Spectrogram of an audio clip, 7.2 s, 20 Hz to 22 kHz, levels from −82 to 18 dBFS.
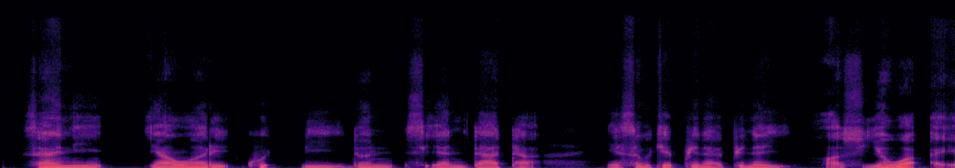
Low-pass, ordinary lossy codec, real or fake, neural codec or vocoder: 19.8 kHz; none; fake; autoencoder, 48 kHz, 128 numbers a frame, DAC-VAE, trained on Japanese speech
